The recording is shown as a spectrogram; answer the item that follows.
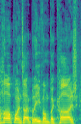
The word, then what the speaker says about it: Bocage: point, I believe, on Bocage. Some people saying Bocage. Of course, we looked at it yesterday. I looked it up on Google, and Google British pronunciation says Bocage.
